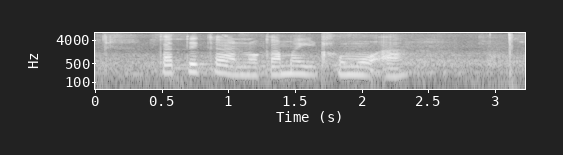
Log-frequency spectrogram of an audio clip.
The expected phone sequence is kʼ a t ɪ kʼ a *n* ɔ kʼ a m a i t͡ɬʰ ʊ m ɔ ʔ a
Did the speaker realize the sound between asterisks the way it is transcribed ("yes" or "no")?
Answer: yes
